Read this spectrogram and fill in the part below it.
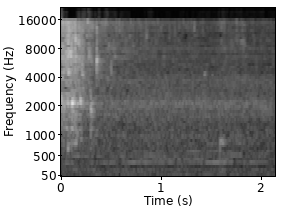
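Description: Two glasses of water are poured into a pressure cooker holding toor dal for sambar. It makes a soft, steady pouring and trickling sound that stays fairly quiet, with a slightly brighter splash at the start.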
